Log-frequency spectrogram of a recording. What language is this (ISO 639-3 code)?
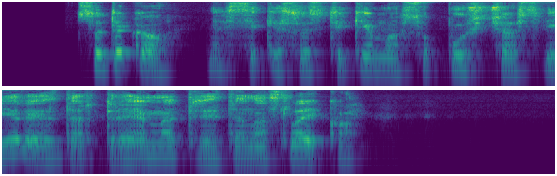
lit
